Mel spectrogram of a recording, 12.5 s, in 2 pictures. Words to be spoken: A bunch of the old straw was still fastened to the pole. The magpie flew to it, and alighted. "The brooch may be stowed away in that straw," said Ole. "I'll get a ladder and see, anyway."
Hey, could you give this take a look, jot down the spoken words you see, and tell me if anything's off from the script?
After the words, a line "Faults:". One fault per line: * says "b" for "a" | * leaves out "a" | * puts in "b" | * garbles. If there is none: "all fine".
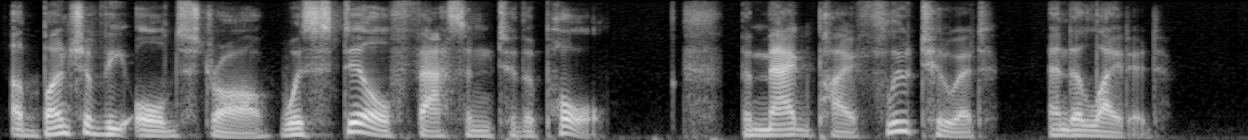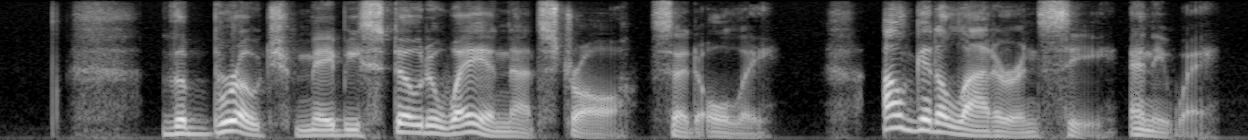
A bunch of the old straw was still fastened to the pole. The magpie flew to it, and alighted. "The brooch may be stowed away in that straw," said Ole. "I'll get a ladder and see, anyway."
Faults:
all fine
